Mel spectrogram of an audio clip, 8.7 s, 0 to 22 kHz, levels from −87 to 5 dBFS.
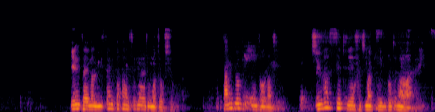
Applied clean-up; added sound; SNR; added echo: neural mask model DeepFilterNet 3.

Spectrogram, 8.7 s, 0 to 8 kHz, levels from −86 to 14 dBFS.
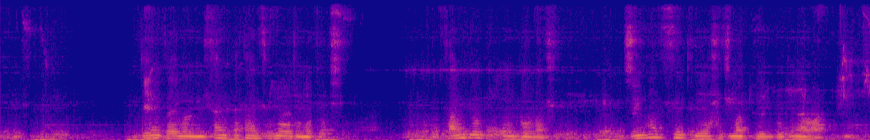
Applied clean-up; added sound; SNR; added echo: neural separator model SepFormer DNS4.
